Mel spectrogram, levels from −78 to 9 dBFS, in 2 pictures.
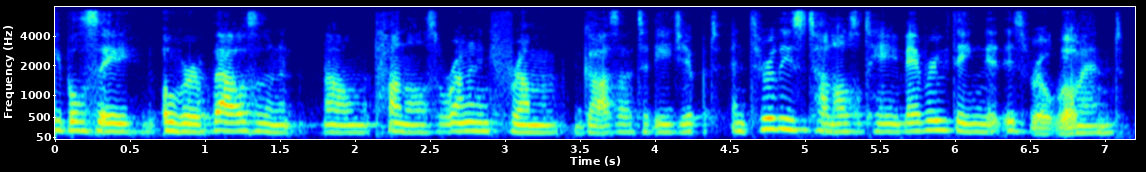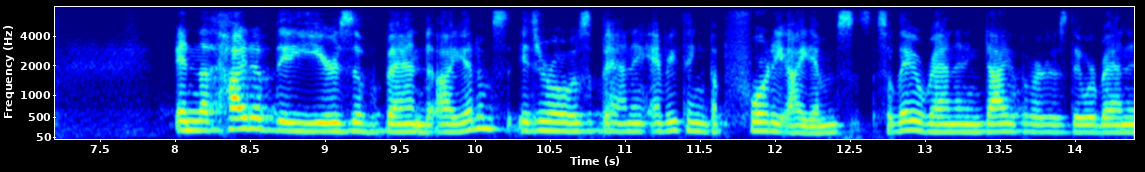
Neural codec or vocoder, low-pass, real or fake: codec, 16 kHz in and 24 kHz out, 0.4 kbps, LongCat-Audio-Codec, fine tuned four codebook decoder; 7.2 kHz; fake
